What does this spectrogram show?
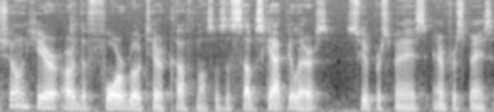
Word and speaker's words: rotator cuff: arrow you'll decide like to speak to you about rotator cuff injuries today rotator cuff sometimes is mispronounced by our patients rotary cup etc it's sort of funny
